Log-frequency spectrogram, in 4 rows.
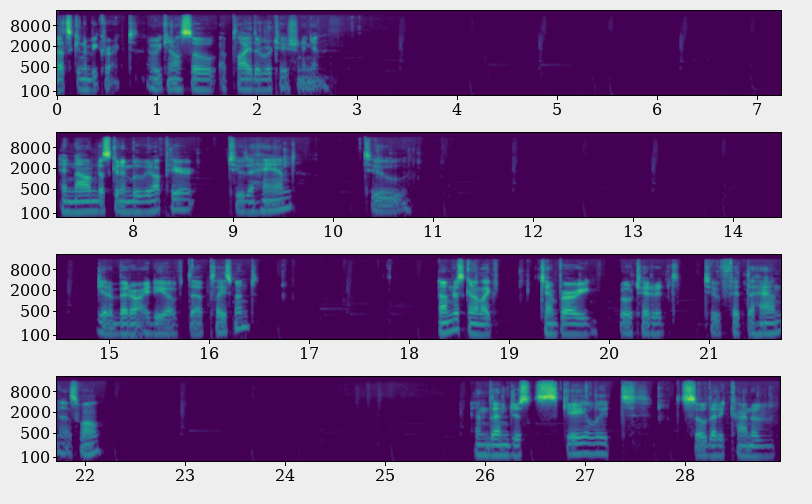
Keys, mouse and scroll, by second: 1.8 ctrl+a, 3.7 scroll down 1, 4.1 shift+middle click, 5.0 middle click, 5.9 g, 6.2 z, 8.2-9.0 shift+scroll, 8.5 middle click, 9.0 g, 9.2 x, 10.4 shift+middle click, 10.7 middle click, 11.8 g, 12.0 y, 14.0 shift+i, 14.3 middle click, 16.5 r, 18.6 middle click, 19.0 shift+middle click, 19.4 scroll up 1, 19.5 middle click, 19.9 scroll up 1, 20.1 middle click, 20.4 g, 21.1 scroll down 1, 21.2 middle click, 22.6 s, 23.8 middle click, 24.4 g, 25.3 middle click, 25.7 shift+middle click, 26.0 scroll up 1, 26.9 g, 27.6 s, 28.5 r, 28.6 y.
